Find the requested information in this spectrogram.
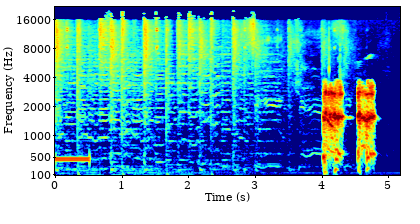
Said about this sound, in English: I'm pretty COVID-y. You hear that COVID cough?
